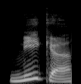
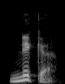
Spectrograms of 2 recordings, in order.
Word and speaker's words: Nika: Pronounce Nika. Some stress on the knee. Nika.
